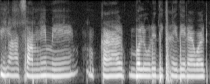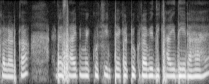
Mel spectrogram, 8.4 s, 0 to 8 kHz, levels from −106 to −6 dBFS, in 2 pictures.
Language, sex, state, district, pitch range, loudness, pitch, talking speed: Hindi, female, Bihar, Purnia, 200-215 Hz, -18 LUFS, 205 Hz, 170 wpm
